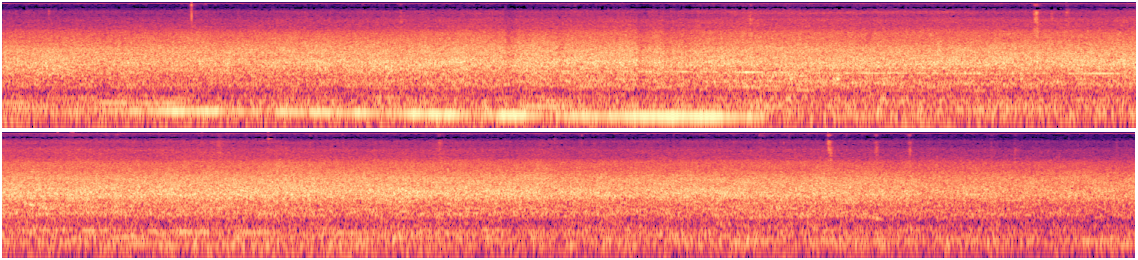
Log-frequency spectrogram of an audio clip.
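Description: Steady road traffic noise, with a low engine hum that shifts in pitch a few times and stops about ten seconds in.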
